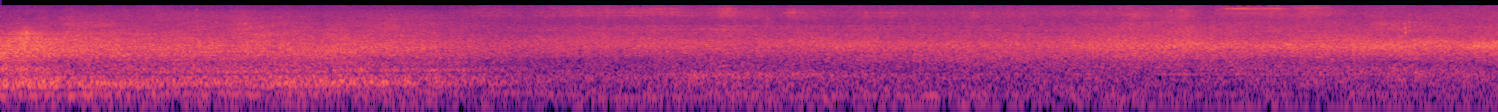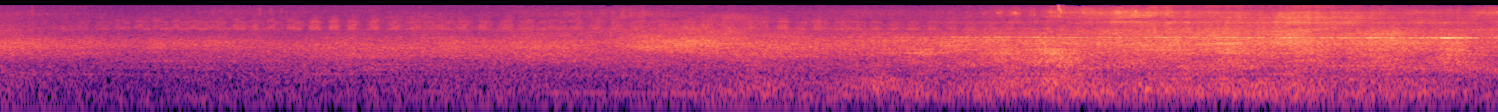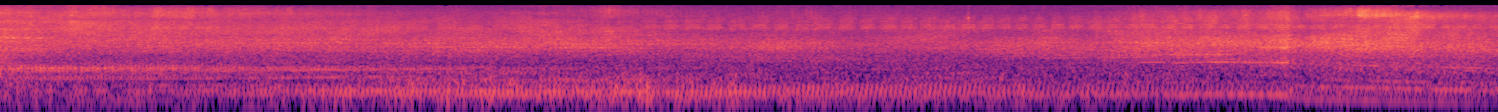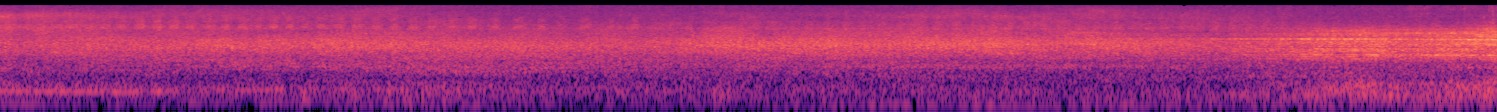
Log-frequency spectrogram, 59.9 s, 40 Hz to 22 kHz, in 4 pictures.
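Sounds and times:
high thin engine whine: 0.0 - 59.9
jet airliner engines rumbling: 0.0 - 59.9.

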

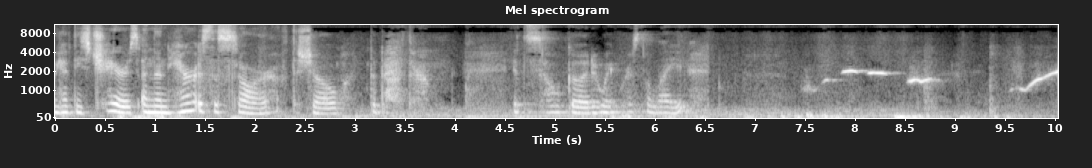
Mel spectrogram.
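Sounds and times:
person whistling: 7.6 - 8.9, 9.6 - 10.0.

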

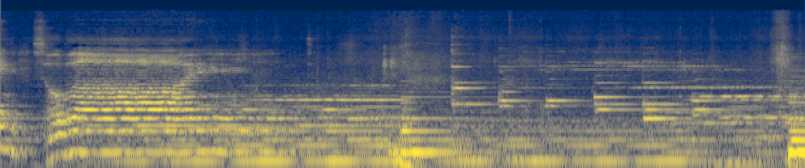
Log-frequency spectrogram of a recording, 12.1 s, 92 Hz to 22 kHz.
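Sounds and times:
instrumental backing chord: 2.8 - 12.0.

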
